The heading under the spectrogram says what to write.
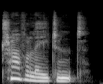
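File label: "travel agent", British English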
